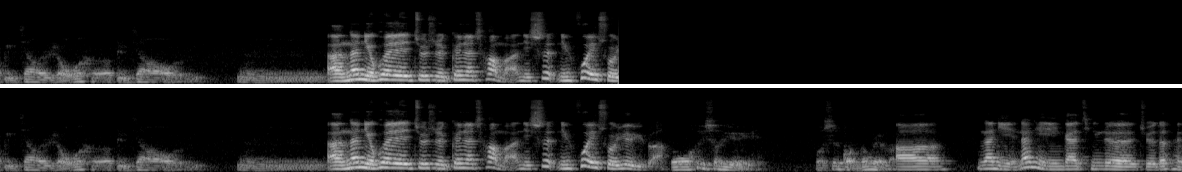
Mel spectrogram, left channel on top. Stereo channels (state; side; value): drops out; left; at 6.2 s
